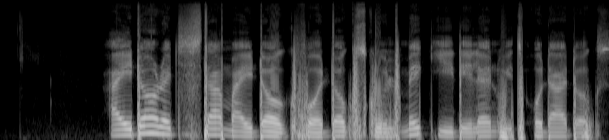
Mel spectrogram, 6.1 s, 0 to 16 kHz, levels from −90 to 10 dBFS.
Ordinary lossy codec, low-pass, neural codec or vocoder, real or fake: none; 14.4 kHz; none; real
